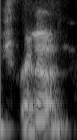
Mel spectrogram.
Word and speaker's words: Trina: together for a while it's spelled Trina but just to mess everybody up i' actually pronounce my name Trina so just act like there's two ends but when you send me an email don't put that second in um so yeah I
